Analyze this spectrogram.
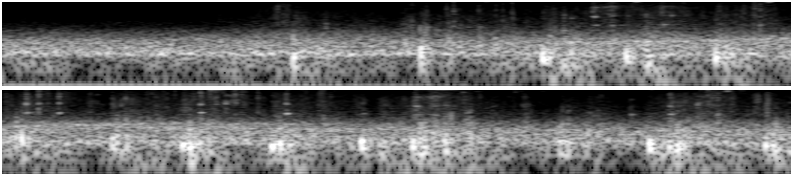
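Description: Footsteps thud quickly on stone.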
